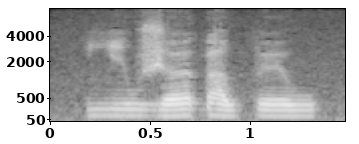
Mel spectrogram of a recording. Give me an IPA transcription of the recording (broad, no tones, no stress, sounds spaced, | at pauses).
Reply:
ʎ i w ʒ œ ɠ a w p ʏ w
